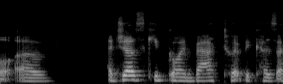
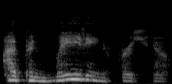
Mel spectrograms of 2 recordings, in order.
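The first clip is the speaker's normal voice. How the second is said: soft, breathy whisper to a newborn; tender whisper; 7 dB quieter than usual. Retold or imitated. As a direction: whisper it lovingly, like a prayer answered. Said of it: "she probably spoke to him and said".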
